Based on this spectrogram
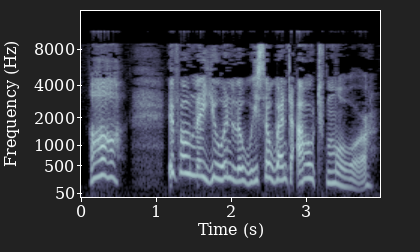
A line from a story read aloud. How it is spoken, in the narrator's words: sighed Mrs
